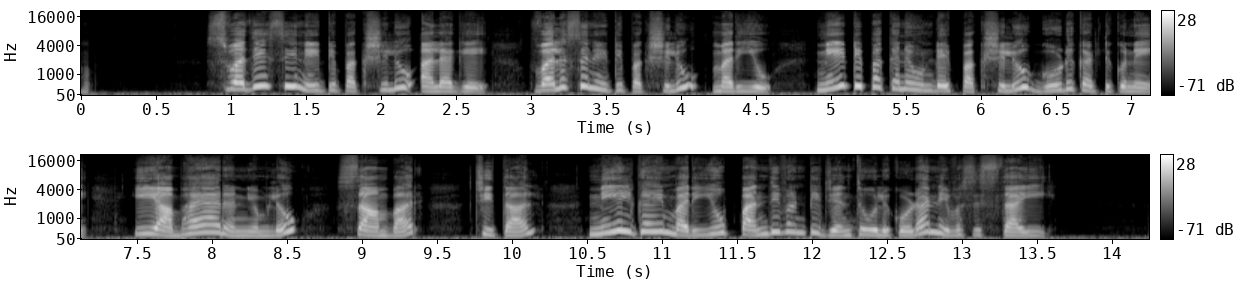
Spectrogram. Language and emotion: Telugu, neutral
